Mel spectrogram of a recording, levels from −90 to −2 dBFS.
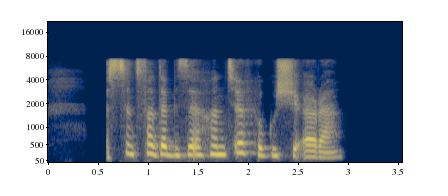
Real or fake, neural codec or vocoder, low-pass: fake; codec, 16 kHz, 0.5 kbps, X-Codec, WavLM features, trained on Multilingual LibriSpeech; 7.2 kHz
